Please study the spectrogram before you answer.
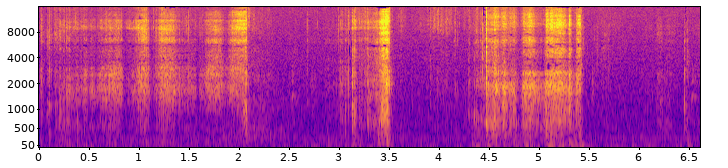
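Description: Gloved hands push a steel gouge along a carved groove in a solid, light pine softwood board. Bursts of bright, dry scraping and shaving come in uneven strokes, separated by quiet pauses, with the sharpest scrape near the middle.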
